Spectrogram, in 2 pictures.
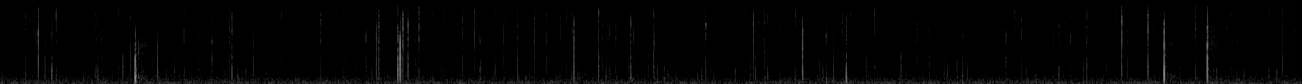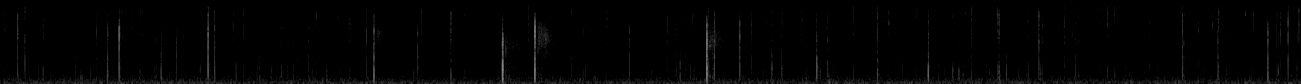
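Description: Wood logs burning in a fireplace: irregular sharp crackles and pops over a faint steady hiss, with a few louder snaps scattered through.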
